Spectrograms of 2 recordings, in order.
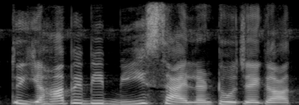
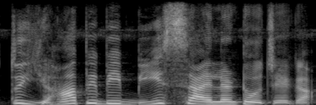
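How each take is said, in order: The two takes are said the same way.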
